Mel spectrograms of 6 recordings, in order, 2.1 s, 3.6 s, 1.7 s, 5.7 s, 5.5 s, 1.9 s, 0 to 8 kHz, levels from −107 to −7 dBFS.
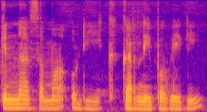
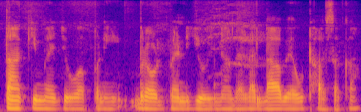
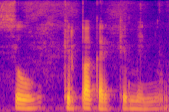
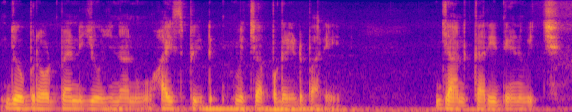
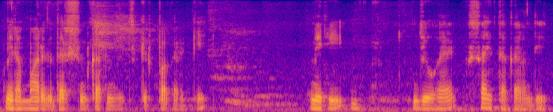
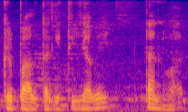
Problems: constant background noise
